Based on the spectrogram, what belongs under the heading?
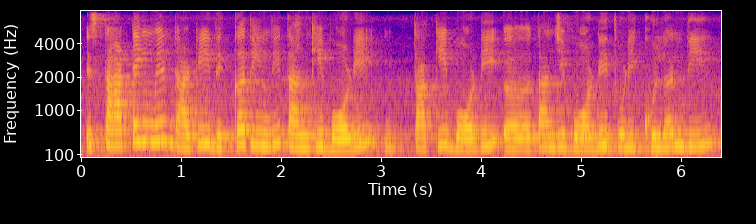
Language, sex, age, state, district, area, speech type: Sindhi, female, 18-30, Rajasthan, Ajmer, urban, spontaneous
